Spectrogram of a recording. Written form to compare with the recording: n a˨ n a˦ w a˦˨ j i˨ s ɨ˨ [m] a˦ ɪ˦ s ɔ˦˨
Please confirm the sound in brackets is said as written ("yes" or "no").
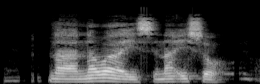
no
